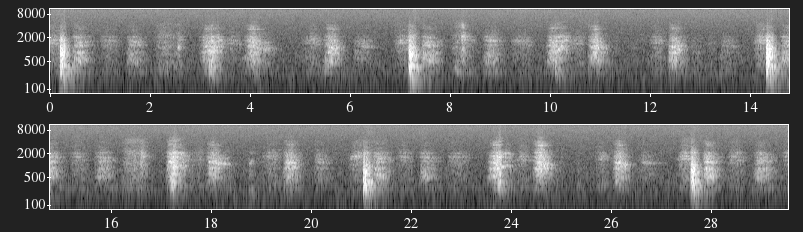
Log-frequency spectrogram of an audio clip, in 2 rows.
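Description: Hard, rhythmic breathing of a man doing kettlebell snatches with a 28 kg bell: a sharp, loud exhale about every seven seconds, once per rep, with quieter breaths in between.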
